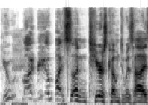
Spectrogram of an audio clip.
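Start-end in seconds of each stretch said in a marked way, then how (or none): 0.0-1.7 very high-pitched, dying voice. Acting out the other player's character lying there dying: imitating a dying person. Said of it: "As you're lying there dying, going".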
